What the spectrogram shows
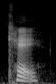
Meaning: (noun) 1. The name of the Latin script letter K/k 2. A kilometer 3. A thousand of some unit (from kilo-) 4. Dated form of cay; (interjection) Apheretic form of okay
- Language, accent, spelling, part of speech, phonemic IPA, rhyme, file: English, US, kay, noun / interjection, /keɪ/, -eɪ, En-us-kay.ogg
